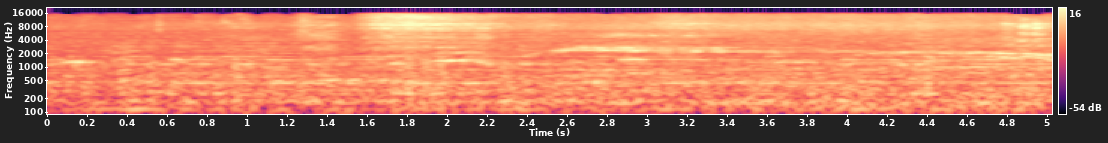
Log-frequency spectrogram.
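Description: A ride car rumbles and rattles steadily along its track.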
